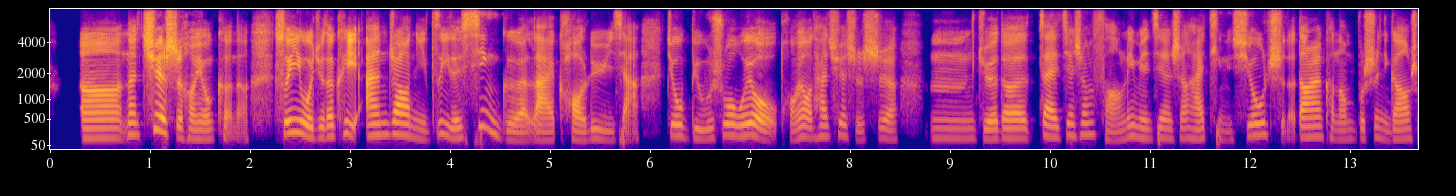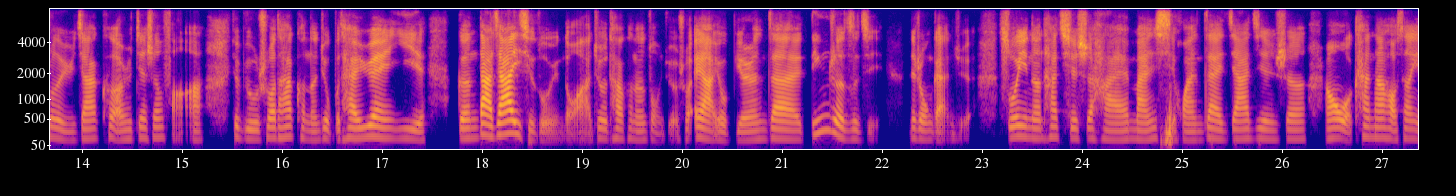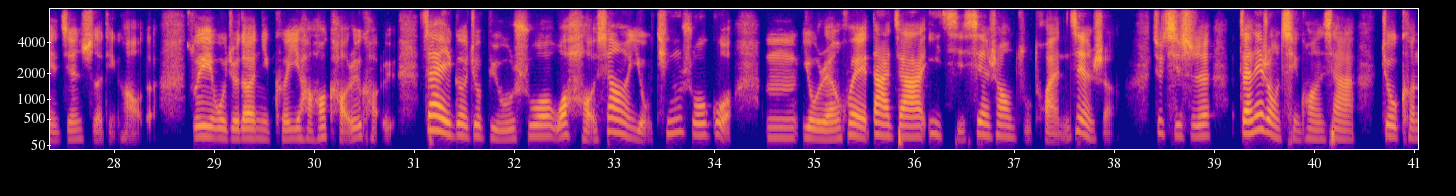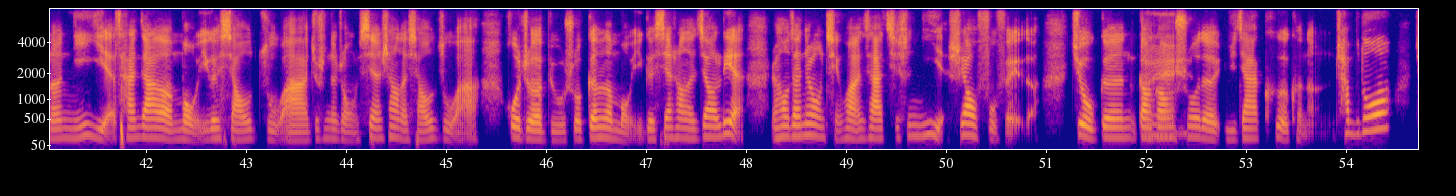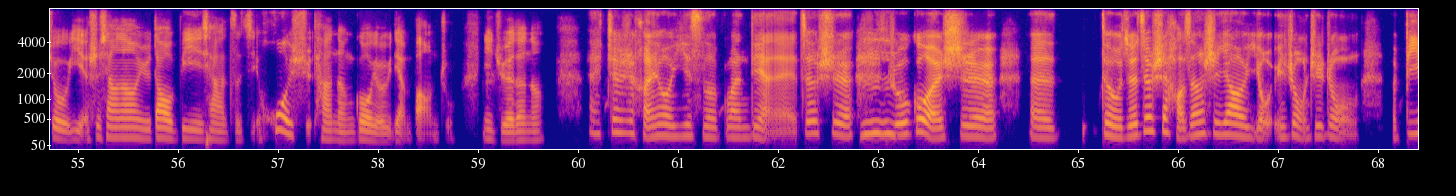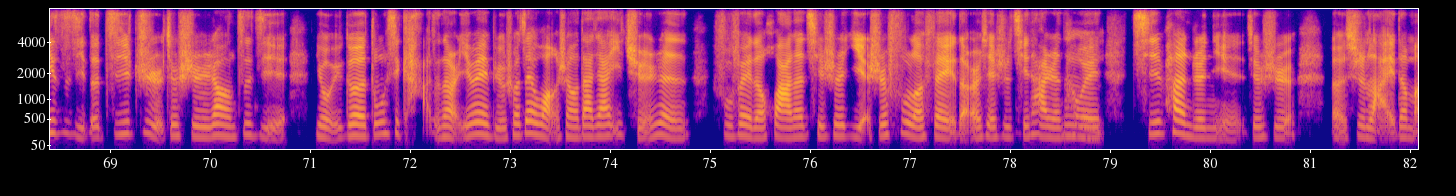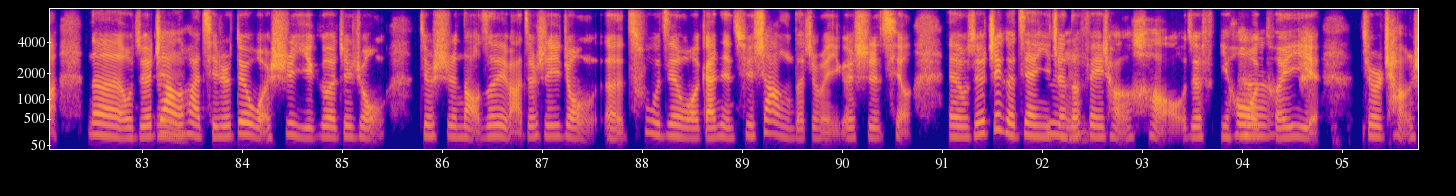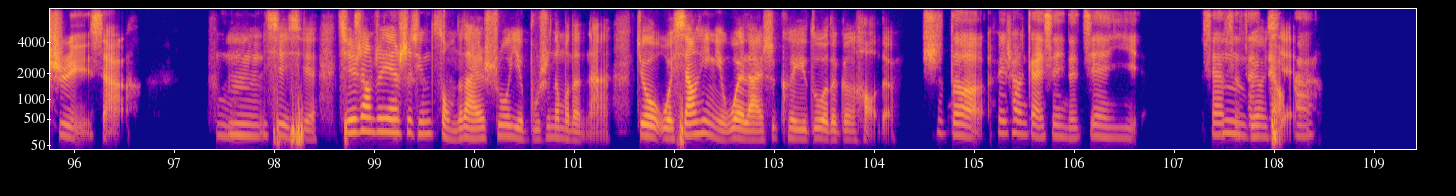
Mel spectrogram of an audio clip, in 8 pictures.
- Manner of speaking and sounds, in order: tapping; laughing while speaking: "嗯"; laughing while speaking: "哼"; other background noise
- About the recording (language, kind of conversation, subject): Chinese, advice, 我为什么总是无法坚持早起或保持固定的作息时间？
